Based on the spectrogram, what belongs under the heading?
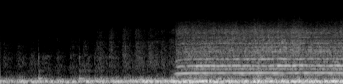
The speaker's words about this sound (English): Train number 25, Moscow to Magic Castle, is arriving on platform 3.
